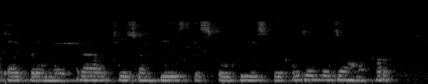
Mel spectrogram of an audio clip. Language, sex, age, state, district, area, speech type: Bodo, female, 30-45, Assam, Chirang, urban, spontaneous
